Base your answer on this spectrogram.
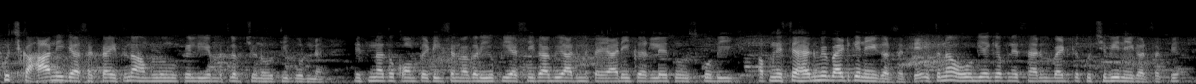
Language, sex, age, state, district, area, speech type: Hindi, male, 30-45, Bihar, Darbhanga, rural, spontaneous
